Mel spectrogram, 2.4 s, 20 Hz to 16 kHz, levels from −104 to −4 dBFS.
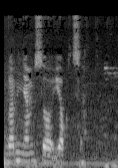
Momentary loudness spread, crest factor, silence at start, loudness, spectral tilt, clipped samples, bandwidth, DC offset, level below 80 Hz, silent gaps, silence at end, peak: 16 LU; 16 dB; 0.1 s; -33 LUFS; -4 dB/octave; under 0.1%; 11.5 kHz; under 0.1%; -52 dBFS; none; 0 s; -18 dBFS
